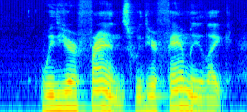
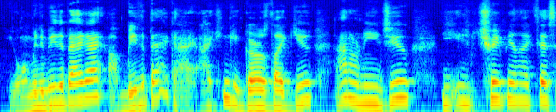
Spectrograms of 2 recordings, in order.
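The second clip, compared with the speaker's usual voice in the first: imitating; 6 semitones higher than usual. Retelling the song's argument.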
